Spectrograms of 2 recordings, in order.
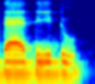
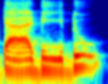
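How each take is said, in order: First: "dadidu" with d at base of front teeth; light, correctly placed d in "dadidu"; correct articulation. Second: "dadidu" loud and slow, d misplaced; heavy, mistaken d in "dadidu"; wrong articulation. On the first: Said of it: "Pangkal lagi depan". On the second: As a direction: show the faulty "dadidu" forcefully. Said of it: "Bukan dadidu". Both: Shown as a demonstration.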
